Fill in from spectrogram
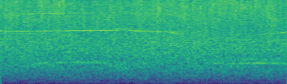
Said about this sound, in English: Folks, I'm not playing games. I'll stop the show. That's enough applause.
